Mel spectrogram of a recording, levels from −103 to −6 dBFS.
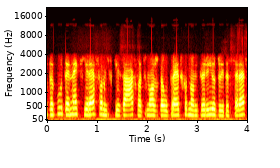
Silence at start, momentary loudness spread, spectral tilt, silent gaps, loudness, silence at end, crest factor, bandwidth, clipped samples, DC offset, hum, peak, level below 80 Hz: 0.05 s; 5 LU; -8 dB/octave; none; -17 LUFS; 0.05 s; 16 dB; 4.2 kHz; under 0.1%; under 0.1%; none; -2 dBFS; -48 dBFS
